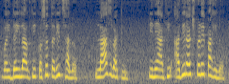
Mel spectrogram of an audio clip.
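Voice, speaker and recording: उंच आवाजातील कथा वाचणारी स्त्री. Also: female voice, high-pitched, normal speed, a little mellow, slight background noise, rough recording. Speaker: storyteller. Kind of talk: scripted story narration.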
